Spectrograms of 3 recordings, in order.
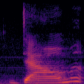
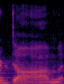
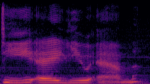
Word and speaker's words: Daum: So my last name is Daum or Dom. It's Daum. It's German.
